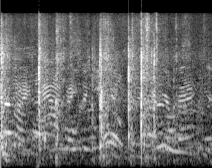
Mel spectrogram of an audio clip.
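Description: A quick flurry of sharp blows from rattan swords striking a shield and armour, about six or seven hits in under two seconds.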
